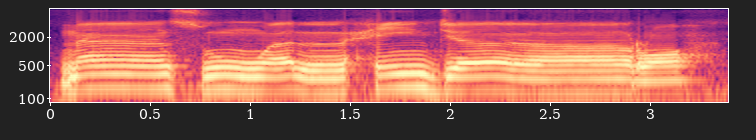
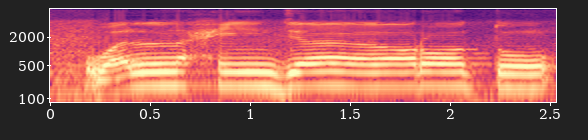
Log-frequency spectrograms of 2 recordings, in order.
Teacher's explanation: tak marbutoh ini berubah menjadi huruf ha ketika berhenti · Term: waqaf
